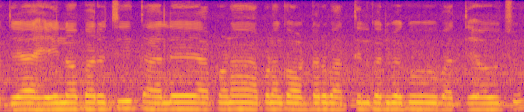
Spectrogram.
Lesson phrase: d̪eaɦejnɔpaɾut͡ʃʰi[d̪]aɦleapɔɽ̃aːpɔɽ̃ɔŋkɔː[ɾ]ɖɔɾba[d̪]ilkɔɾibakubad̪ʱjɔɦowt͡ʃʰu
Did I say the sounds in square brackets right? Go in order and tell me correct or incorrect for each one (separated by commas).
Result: incorrect, correct, incorrect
